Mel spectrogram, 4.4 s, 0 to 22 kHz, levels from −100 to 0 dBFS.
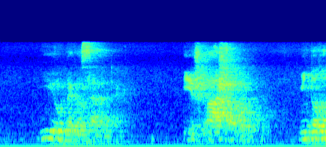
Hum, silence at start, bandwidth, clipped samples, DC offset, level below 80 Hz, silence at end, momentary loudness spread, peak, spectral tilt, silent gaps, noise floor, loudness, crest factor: none; 0.05 s; 8 kHz; under 0.1%; under 0.1%; -68 dBFS; 0 s; 23 LU; -22 dBFS; -2 dB/octave; none; -64 dBFS; -39 LUFS; 20 dB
